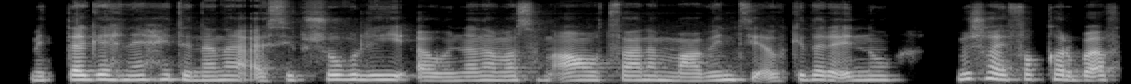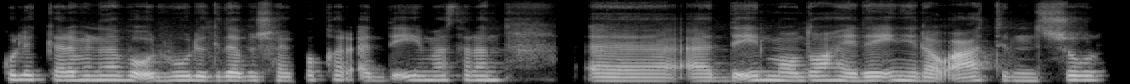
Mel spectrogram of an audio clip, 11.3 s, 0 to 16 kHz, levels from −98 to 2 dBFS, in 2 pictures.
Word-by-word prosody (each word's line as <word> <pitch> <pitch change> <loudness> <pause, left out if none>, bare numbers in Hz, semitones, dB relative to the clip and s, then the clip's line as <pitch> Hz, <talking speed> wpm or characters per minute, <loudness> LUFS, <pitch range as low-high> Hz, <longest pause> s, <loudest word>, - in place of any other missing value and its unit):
متّجه 200 +3 +4
ناحية 200 +2 +1
إن 185 -2 0
أنا 185 +1 +1
أسيب 190 -1 -5
شُغلي 200 0 +2
أو 165 -1 0
إن 165 +1 -5
أنا 180 +1 0
مثلًا 180 +1 -4
أقعد 185 +1 +2
فعلًا 185 0 +1
مع 165 -3 0
بنتي 195 +5 0
أو 150 - -2
كده، 200 +4 -1
لإنّه 185 +1 0 0.3
مش 245 +3 0
هيفكّر 215 -2 +2
بقى 180 +1 +3
في 185 - -13
كل 200 - -1
الكلام 185 -2 0
اللي 185 - 0
أنا 190 - +1
باقوله 175 +1 +1
لِك 170 -1 -1
ده، 170 -1 +3
مش 170 +1 -6
هيفكّر 190 +4 -6
قد 160 -1 -6
أيه 185 - -1
مثلًا 185 0 -2 0.4
آآ 155 -1 -1
قد 155 0 -7
إيه - - +3
الموضوع 180 -1 +1
هيضايقني 170 0 0
لو 155 -2 0
قعدت 175 +1 +1
من 160 -1 -7
الشُغل، 185 +4 -2
180 Hz, 225 wpm, -25 LUFS, 170-195 Hz, 0.4 s, متّجه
